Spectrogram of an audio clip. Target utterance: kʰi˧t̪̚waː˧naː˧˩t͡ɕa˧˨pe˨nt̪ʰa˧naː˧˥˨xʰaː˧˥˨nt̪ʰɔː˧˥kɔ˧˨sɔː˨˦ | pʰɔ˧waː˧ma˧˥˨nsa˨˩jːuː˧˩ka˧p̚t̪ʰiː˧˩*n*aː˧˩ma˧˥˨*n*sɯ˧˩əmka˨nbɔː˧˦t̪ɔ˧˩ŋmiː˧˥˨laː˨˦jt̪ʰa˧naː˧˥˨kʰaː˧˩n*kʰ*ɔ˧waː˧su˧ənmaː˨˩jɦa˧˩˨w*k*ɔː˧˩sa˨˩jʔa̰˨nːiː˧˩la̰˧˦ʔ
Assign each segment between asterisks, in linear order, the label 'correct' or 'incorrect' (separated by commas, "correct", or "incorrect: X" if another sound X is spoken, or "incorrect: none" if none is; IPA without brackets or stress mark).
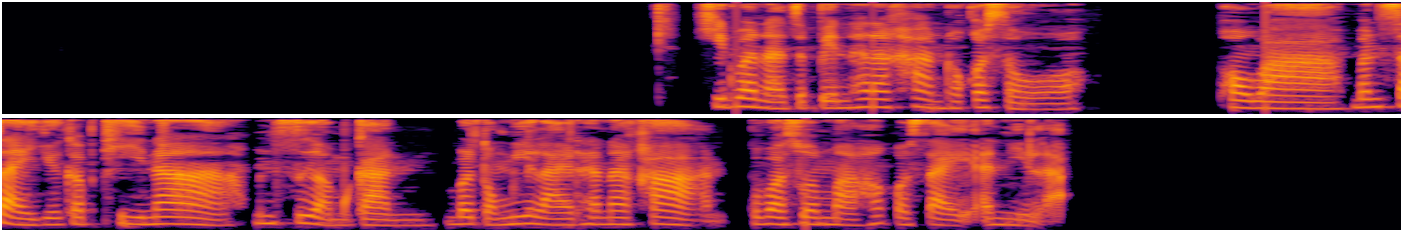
correct, correct, incorrect: pʰ, correct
